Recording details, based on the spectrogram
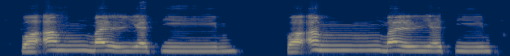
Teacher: Sukun pertama mat asli tu tidak dibaca dengan lafaz dua harakat ketika wasal. Dibaca tanpa mat. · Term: pertemuan dua sukun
